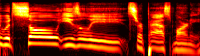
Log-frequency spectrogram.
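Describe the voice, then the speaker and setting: On a very clean recording with a silent background, a man speaks. His pitch is high and swings very widely. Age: 30s. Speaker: podcast co-host. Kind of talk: casual chat.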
